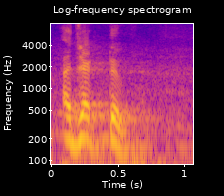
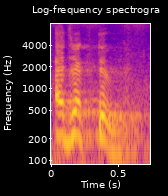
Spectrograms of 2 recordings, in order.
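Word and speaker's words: adjective: यह बात अंडरस्टैंड है एडजेक्टिव मैंने एड नहीं बोला बीच में साइलेंट है एडजेक्टिव नो प्रॉब्लम क्या है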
